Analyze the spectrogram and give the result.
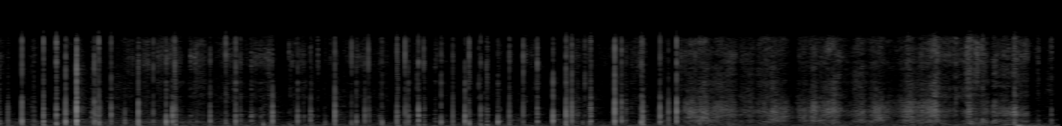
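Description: A small brown corrugated cardboard rectangle held in the hands is scratched and rubbed with fingernails. Rapid, sharp scratching clicks fill the first six seconds, then give way to a softer, continuous rubbing texture toward the end.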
